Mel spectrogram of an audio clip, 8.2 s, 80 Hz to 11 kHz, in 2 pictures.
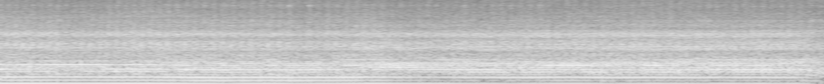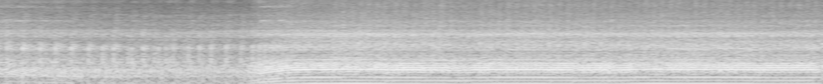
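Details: Cheap two-stroke weedeater number 3 after a new $6 replacement carb with the correct gasket orientation and fuel lines fitted: high, even buzz sags about a second, then picks cleanly back up; running healthy.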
